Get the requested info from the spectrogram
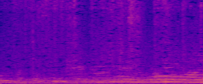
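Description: Children's voices starting a held sung note, faint at first and growing louder toward the end, as a children's group song begins.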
